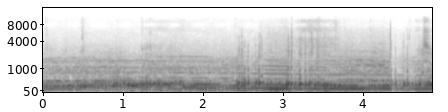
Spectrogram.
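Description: Power Maxed Renault Megane Trophy race cars at Sardegna droning and revving together as the race gets under way, a steady close engine roar with rising pitch.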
